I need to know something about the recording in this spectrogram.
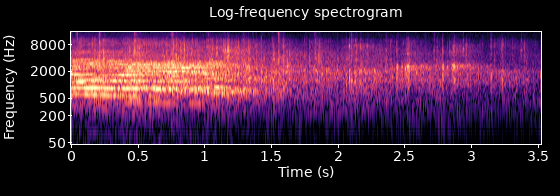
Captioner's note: crowd applauds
